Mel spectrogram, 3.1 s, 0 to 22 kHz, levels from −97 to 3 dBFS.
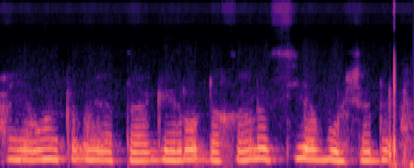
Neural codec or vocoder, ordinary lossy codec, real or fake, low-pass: vocoder, 44.1 kHz, 128 mel bands, Pupu-Vocoder; Opus, 32 kbps; fake; 19.8 kHz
